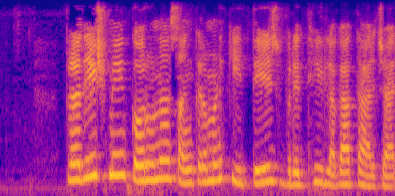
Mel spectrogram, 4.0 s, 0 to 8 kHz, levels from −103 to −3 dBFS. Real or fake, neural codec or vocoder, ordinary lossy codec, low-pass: real; none; Opus, 24 kbps; 7.2 kHz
